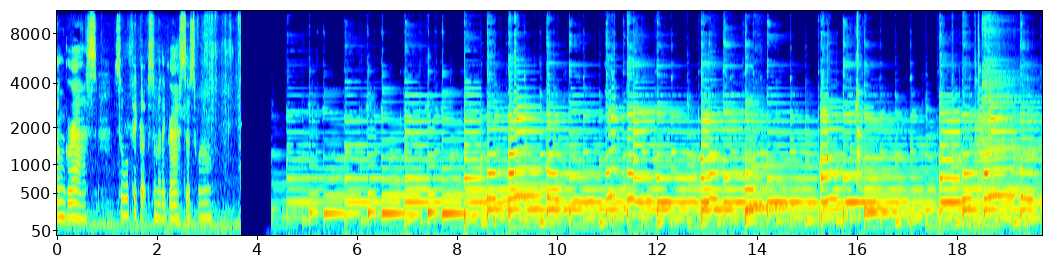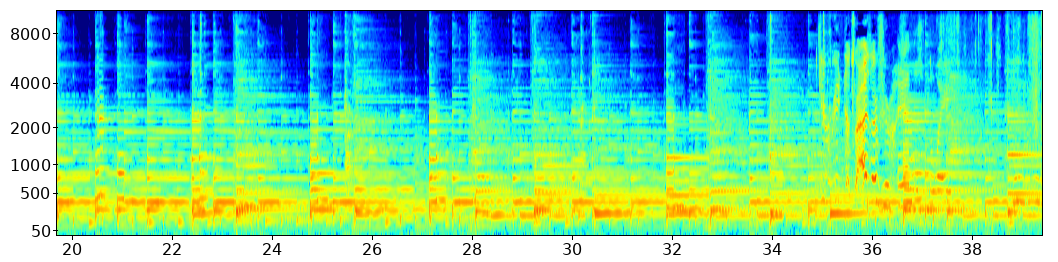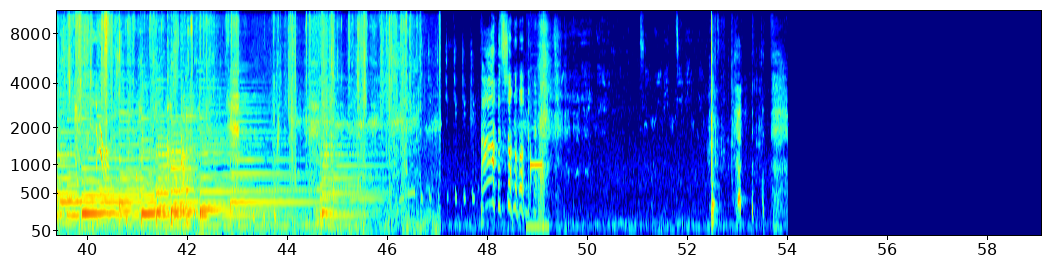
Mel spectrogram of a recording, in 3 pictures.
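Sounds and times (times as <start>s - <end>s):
acoustic guitar plucking: 4.3s - 46.0s.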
